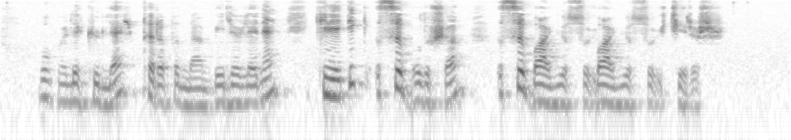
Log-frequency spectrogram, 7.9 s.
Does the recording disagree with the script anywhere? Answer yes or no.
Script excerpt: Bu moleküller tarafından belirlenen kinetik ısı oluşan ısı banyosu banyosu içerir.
no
